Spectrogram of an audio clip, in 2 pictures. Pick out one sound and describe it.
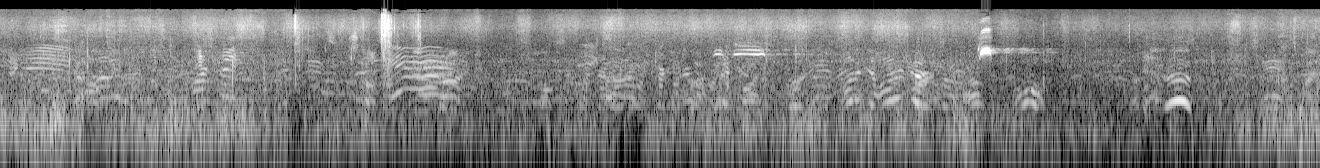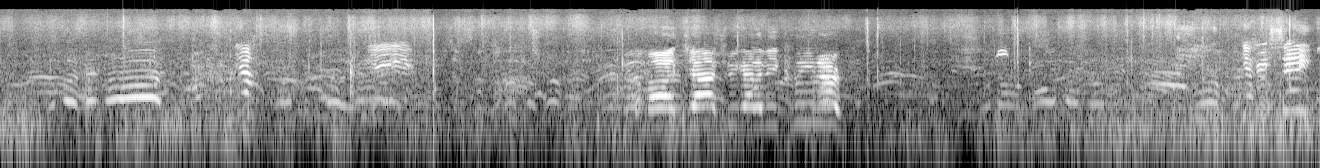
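Young men shout and call to each other outdoors across an open field.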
